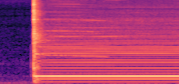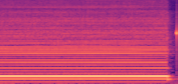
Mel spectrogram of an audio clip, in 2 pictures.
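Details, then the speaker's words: Home air compressor that trips the house circuit breaker: loud steady mains buzz that never spins up, cutting out after about five seconds; owner suspects start or run capacitor, motor locked. "So by watching what the compressor was doing, that as soon as I turn it on, it just make the noise and pop the circuit breaker."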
